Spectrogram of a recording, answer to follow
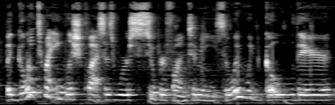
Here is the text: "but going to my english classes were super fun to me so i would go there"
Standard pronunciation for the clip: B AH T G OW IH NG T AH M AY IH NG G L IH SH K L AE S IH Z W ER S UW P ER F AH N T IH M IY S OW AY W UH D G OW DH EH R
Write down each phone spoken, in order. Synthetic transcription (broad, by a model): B AH T G OW IH NG T AH M AY IH NG G L IH SH K L AE S IH Z W ER S UW P ER F AH N T IH M IY S OW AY W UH D G OW DH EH R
